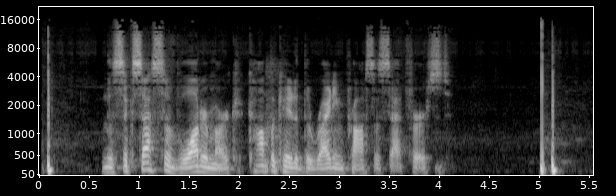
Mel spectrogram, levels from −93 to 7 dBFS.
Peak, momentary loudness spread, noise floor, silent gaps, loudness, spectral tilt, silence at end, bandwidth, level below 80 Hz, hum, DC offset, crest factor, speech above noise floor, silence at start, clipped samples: 0 dBFS; 11 LU; -70 dBFS; none; -21 LUFS; -4.5 dB/octave; 0.35 s; 16.5 kHz; -56 dBFS; none; under 0.1%; 22 dB; 49 dB; 0.1 s; under 0.1%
